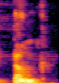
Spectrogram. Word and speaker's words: tongue: Spelling में ओ आ रहा है TONGUE, लेकिन आवाज़ हमें शॉर्ट यू की आ रही है, टंग।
